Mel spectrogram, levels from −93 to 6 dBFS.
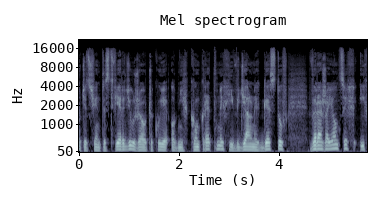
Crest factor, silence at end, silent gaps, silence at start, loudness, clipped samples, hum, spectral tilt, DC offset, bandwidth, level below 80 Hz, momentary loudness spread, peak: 18 dB; 0 s; none; 0 s; -27 LUFS; under 0.1%; none; -5 dB/octave; under 0.1%; 16.5 kHz; -54 dBFS; 7 LU; -8 dBFS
